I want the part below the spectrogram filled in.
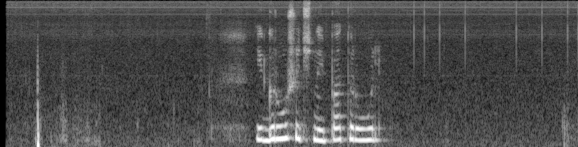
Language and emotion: Russian, sad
